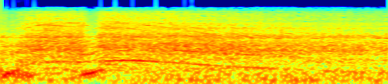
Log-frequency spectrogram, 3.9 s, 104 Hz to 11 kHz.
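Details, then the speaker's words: 2000 Ford Ranger 3.0 V6 after replacing the squealing upper idler pulley: clean rising and falling revs with no squeal or chirp from the belt drive; noise fixed, normal revving. "no more annoying pulley sound and it was really easy didn't even take that long"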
